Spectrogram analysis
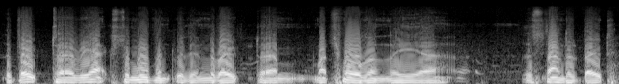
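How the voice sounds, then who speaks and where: A man giving conversational live sports commentary as an expert analyst, explaining haltingly with repeated words. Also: deep voice, steady tone, dark tone, poor audio.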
